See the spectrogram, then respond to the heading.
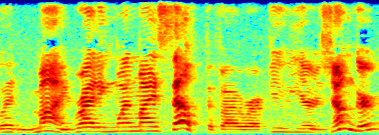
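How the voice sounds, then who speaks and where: A female-sounding put-on character voice with a fairly high pitch moves at a moderate pace. Clear background noise runs underneath. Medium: read story. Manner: blunt, tactless.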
